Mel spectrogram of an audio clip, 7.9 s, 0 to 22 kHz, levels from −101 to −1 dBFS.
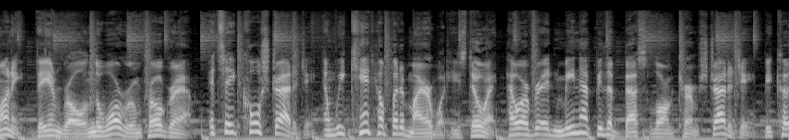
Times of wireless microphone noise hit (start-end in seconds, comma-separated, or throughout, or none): none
